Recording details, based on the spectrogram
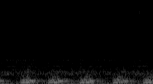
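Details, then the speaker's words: Workbee 1010 CNC with PSoC5 GRBL controller, jogging an axis: dull low thumps about three a second over quiet hum; clunking occurs only during jogging, still unresolved. "okay so you can hear some clunking and that's that's you know still a problem so I I am gonna work on that a little bit but it only happens for when you're doing the jogging"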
